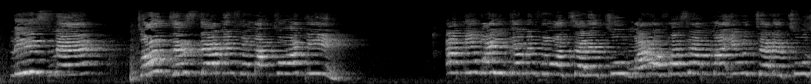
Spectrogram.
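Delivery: indignant rant. Real, not acted. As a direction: fire back, offended. Indignant over age comments.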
